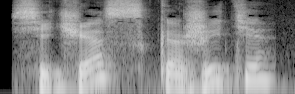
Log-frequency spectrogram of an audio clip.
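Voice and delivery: ordinary talk

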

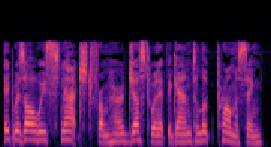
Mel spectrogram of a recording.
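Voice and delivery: ordinary delivery, nothing marked

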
